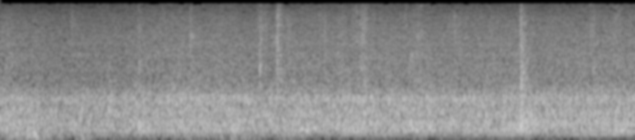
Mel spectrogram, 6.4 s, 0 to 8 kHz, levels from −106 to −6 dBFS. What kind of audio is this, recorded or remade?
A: remade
